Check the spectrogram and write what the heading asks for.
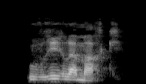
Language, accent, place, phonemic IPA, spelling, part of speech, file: French, France, Lyon, /u.vʁiʁ la maʁk/, ouvrir la marque, verb, LL-Q150 (fra)-ouvrir la marque.wav
- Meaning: to break the deadlock (to score the first goal in a match)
